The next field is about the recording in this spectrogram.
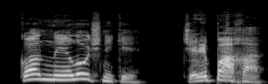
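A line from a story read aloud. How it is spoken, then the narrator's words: Yelling. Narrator (Russian): заорал Хакон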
